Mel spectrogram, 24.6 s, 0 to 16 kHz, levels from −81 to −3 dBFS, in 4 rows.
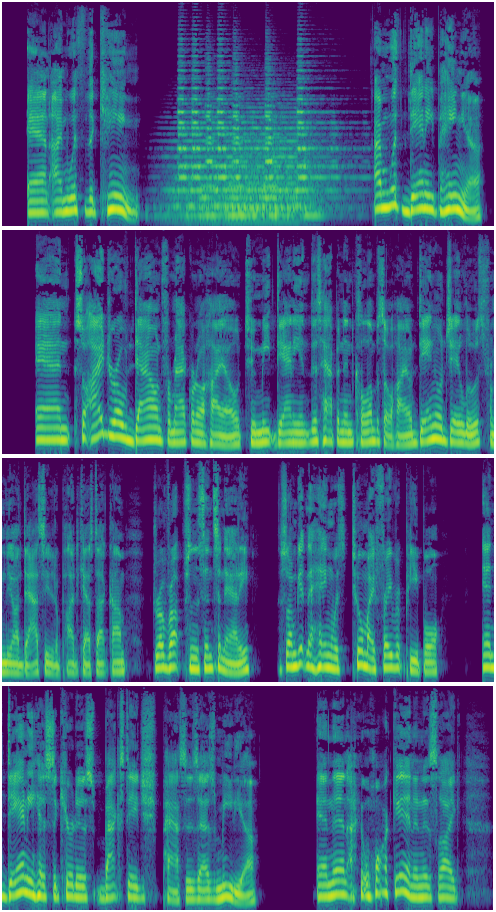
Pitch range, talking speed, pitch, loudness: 115-165 Hz, 160 wpm, 140 Hz, -16 LUFS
